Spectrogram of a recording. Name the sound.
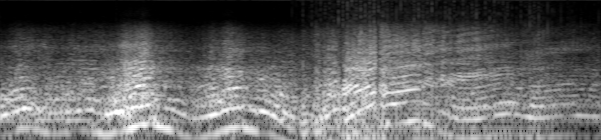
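Formula Atlantic race cars on wet track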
